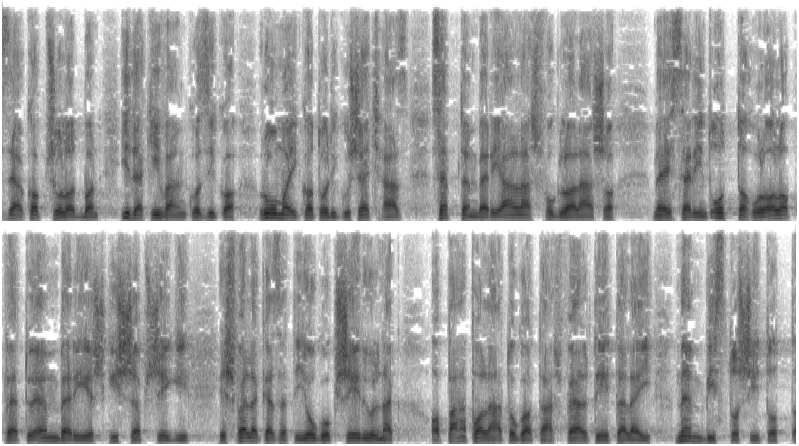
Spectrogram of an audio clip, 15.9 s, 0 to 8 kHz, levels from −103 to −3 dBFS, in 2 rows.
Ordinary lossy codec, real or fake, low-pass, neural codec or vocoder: none; real; none; none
